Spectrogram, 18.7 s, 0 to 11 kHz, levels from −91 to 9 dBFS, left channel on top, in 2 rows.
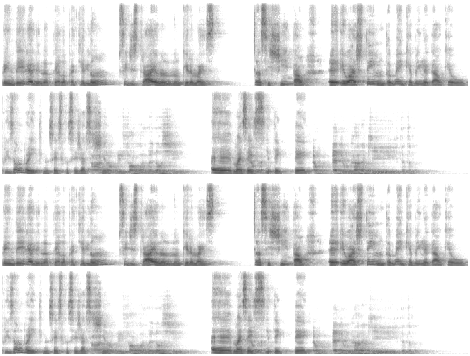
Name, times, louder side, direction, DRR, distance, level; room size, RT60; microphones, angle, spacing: voice 1, 0.0-4.2 5.0-11.5 13.5-15.5, equal, ahead, 0.7 m, -30 dB
voice 2, 5.6-6.1 11.1-12.9 13.9-14.6 15.5-17.6, equal, 75° left, 5.7 m, -41 dB
19.5 x 19.5 x 8.2 m
head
